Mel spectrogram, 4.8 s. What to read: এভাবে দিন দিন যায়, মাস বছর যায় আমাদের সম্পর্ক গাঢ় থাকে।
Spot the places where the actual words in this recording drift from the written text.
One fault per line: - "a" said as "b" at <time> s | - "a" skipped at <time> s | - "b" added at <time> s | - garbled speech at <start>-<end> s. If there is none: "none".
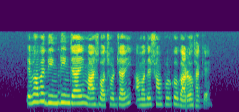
none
